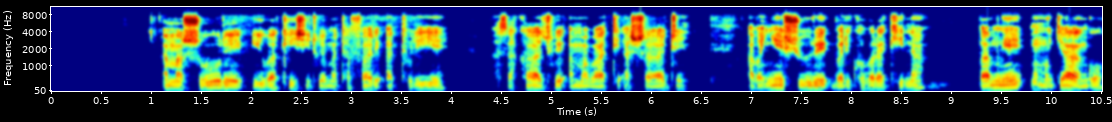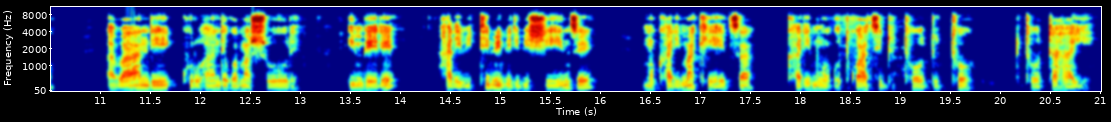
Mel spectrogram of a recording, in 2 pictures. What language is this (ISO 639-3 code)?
run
